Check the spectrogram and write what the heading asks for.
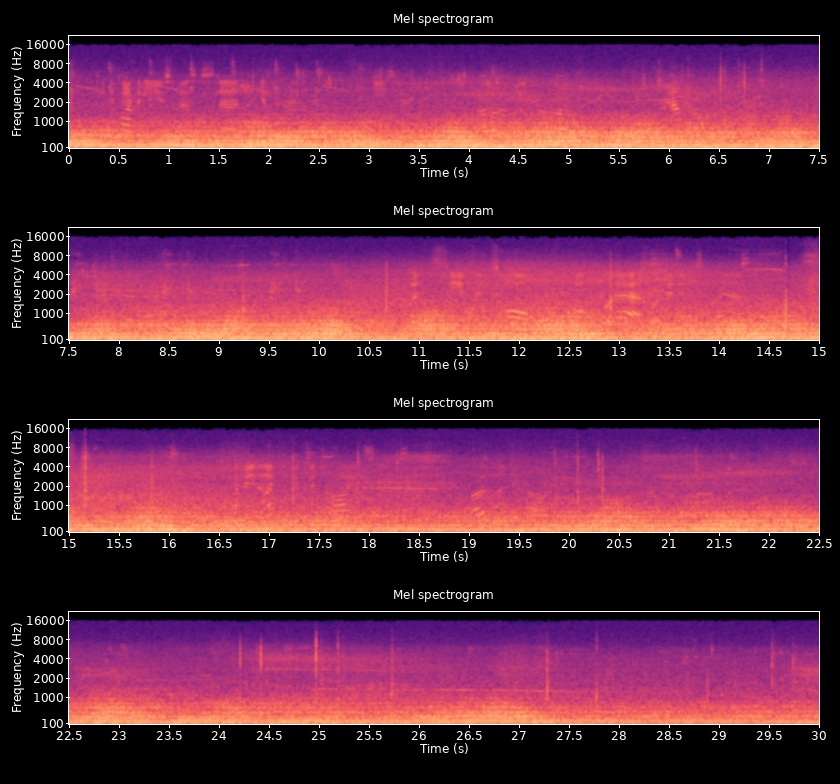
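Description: A steady, low droning hum made of several even pitched tones, like an engine running; it drops slightly near the end.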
